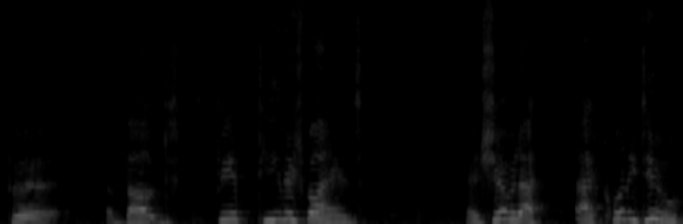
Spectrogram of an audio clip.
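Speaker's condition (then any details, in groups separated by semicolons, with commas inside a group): Cerebral palsy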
